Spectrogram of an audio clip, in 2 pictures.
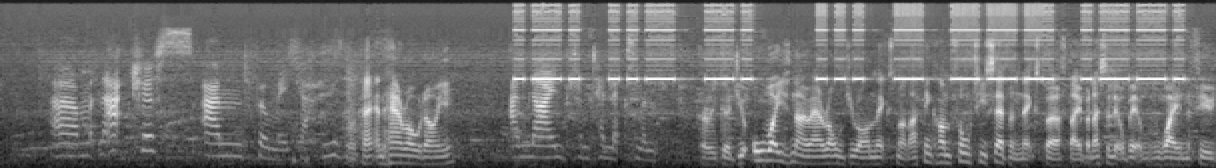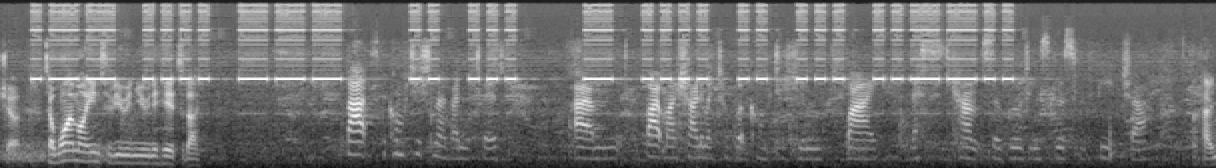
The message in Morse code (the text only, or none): RUN STOP WHO IS THIS?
